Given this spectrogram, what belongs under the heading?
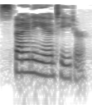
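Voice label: "spiny anteater", English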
